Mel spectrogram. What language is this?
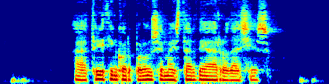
Galician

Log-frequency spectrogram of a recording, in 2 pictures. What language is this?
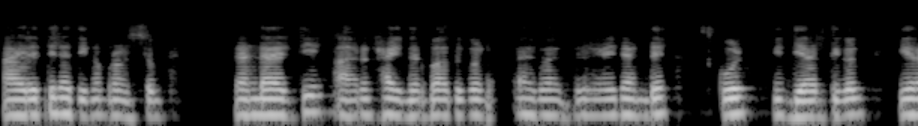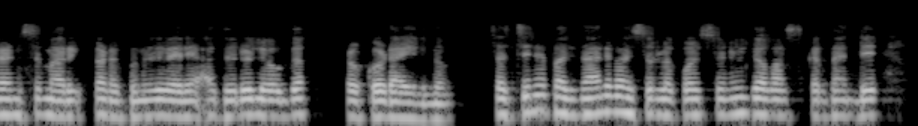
Malayalam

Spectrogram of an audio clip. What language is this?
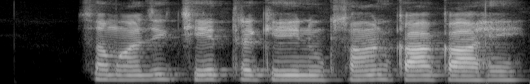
Chhattisgarhi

